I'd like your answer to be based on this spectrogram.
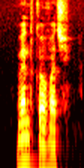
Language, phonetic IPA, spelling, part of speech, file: Polish, [vɛ̃ntˈkɔvat͡ɕ], wędkować, verb, LL-Q809 (pol)-wędkować.wav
